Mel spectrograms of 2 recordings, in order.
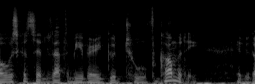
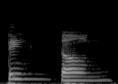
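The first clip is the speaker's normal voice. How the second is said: sung two-note ding dong chime; bright mock door chime; chime imitation; 10 semitones higher, 4 dB louder than usual. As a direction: mimic the train's intercom chime.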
